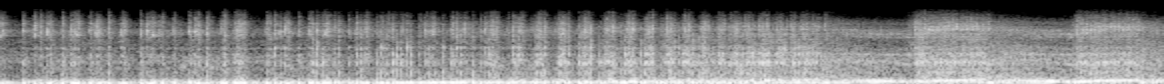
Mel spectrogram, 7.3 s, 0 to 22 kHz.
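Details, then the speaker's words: 1950 Pontiac Chieftain, 249 cu in L-head Silver Streak straight-8, after long storage, valves cleaned and fuel shut off, started with starter fluid; steady, even idle picking up cleanly on quick revs and settling back: normal idle and revving. "that sounds great we've cleaned off the valves and the engine runs well now"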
